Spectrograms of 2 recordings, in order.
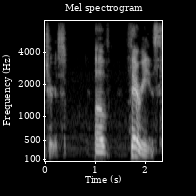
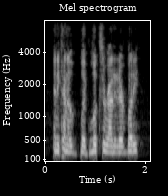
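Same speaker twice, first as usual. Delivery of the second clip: ordinary talk, nothing marked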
